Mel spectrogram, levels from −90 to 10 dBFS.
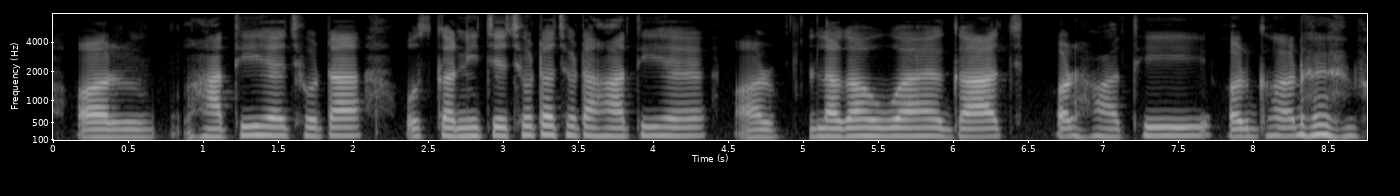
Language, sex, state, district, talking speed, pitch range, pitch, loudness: Hindi, female, Bihar, Muzaffarpur, 135 wpm, 180-195 Hz, 190 Hz, -29 LUFS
